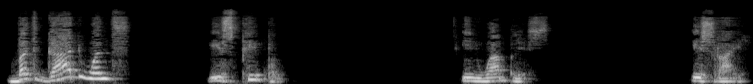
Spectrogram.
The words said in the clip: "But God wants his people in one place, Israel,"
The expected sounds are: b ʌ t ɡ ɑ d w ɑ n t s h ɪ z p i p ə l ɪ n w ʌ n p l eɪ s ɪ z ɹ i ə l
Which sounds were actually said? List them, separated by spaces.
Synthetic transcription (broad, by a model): b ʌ t ɡ ɑ d w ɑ n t h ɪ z p i p ə l ɪ n w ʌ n p l eɪ s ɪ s ɹ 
